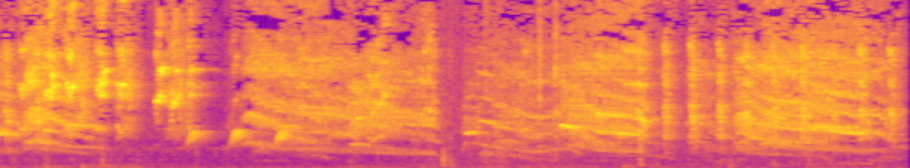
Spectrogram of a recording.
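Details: Hand-fed Alexandrine parakeet chick, with rapid harsh squawks and wavering high cries repeated in quick succession, with brief pauses and some clicks.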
